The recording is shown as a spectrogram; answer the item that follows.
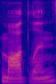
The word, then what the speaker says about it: Magdalene: Magdalene College pronounced Mlin stands on the west bank of the Cam near the great bridge in 1428.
